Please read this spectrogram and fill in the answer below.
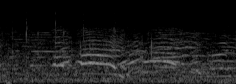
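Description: Faint, distant shouts from spectators cheering the runners on in the final straight of the race.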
